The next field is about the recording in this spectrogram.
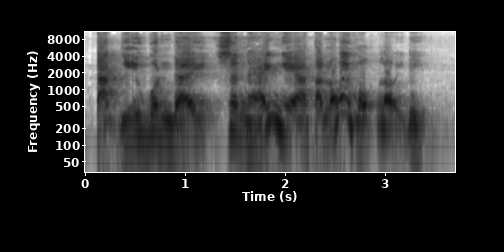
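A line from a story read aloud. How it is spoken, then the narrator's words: Raised voice. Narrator (Vietnamese): y cất cao giọng nói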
